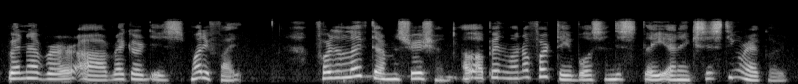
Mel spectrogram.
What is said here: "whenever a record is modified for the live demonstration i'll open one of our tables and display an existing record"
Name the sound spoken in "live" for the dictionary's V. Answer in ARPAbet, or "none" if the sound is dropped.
F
